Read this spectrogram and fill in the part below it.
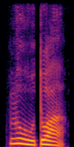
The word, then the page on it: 路段: lù duàn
